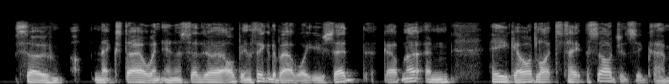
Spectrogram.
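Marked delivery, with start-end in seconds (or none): none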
